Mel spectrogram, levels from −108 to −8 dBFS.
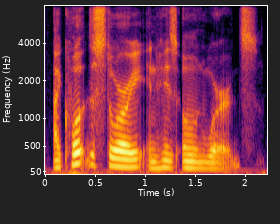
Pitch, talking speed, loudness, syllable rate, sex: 125 Hz, 215 wpm, -17 LUFS, 5.2 syllables/s, male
